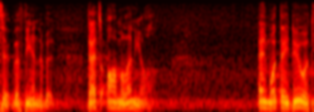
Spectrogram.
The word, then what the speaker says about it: amillennial: The popular view now is the amillennial. It's the letter A and then millennial, and it's pronounced amillennial.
